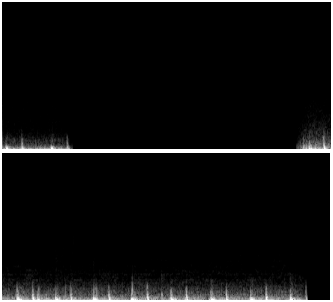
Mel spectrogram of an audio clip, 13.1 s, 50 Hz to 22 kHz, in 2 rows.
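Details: Adult's own heartbeat recorded with a DIY electronic stethoscope, a stethoscope head connected to a lavalier condenser microphone: low, muffled thumps of normal S1 and S2 under a rumbling background.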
